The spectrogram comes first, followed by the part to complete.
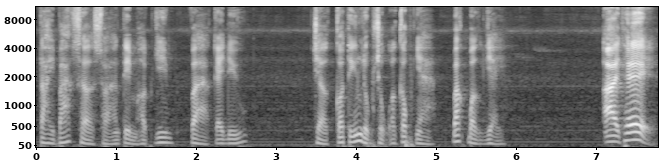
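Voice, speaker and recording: A man narrating a novel as an audiobook reader, in a steady, even storytelling manner. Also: deep voice, normal speed.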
